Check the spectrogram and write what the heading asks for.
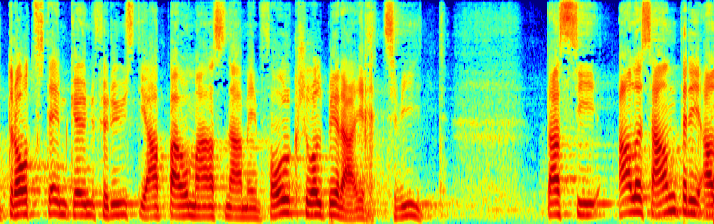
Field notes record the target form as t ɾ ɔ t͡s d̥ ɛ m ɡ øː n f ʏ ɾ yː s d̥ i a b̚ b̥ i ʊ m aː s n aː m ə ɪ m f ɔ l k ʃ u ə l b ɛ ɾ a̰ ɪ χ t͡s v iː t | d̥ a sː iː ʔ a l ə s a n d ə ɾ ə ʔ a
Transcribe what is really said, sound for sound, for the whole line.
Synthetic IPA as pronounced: t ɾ ɔ t͡s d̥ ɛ m ɡ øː n f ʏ ɾ yː s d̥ i a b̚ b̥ a ʊ m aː s n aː m ə ɪ m f ɔ l k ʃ u ə l b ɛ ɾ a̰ ɪ χ t͡s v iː t | d̥ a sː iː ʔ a l ə s a n d ə ɾ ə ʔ a

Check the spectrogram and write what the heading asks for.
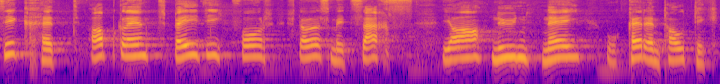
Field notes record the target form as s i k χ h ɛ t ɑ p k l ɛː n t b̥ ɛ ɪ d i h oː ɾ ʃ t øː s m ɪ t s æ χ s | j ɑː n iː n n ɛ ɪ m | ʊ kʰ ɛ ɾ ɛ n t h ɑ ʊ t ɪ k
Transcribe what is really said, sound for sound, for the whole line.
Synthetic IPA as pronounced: s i k χ h ɛ t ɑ p k l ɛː n t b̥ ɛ ɪ d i f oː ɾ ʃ t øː s m ɪ t s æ χ s | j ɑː n yː n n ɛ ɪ | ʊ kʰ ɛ ɾ ɛ n t h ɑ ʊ t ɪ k

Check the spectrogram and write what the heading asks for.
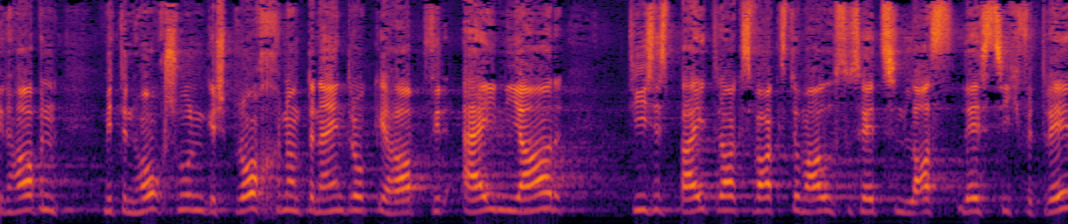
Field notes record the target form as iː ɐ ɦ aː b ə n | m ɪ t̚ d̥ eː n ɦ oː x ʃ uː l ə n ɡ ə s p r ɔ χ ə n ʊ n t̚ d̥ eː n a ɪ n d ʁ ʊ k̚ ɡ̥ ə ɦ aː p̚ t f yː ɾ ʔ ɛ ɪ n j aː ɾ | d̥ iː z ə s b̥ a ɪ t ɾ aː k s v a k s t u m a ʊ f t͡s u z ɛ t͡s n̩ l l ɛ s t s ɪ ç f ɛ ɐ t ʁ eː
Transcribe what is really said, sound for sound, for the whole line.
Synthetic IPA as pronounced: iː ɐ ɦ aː b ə n | m ɪ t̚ d̥ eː n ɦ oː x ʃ uː l ə n ɡ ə ʃ p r ɔ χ ə n ʊ n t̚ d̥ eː n a ɪ n d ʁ ʊ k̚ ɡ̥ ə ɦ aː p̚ t f yː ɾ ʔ a ɪ n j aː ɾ | d̥ iː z ə s b̥ a ɪ t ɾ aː k s v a k s t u m a ʊ s t͡s u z ɛ t͡s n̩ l l ɛ s t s ɪ ç f ɛ ɐ t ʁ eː

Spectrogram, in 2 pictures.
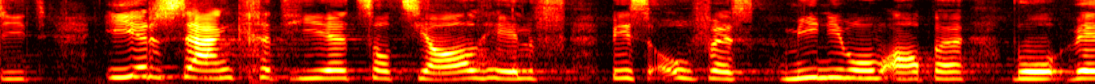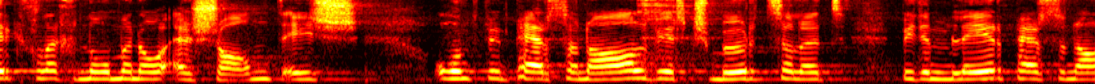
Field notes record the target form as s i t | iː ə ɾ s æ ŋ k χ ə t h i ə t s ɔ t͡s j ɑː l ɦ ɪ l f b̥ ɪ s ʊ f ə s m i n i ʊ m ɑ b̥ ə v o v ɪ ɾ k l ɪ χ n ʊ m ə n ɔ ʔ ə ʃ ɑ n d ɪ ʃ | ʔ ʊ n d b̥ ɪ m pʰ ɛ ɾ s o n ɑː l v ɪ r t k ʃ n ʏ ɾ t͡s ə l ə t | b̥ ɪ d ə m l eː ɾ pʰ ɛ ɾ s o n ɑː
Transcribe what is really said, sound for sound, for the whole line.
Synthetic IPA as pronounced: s i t | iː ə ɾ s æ ŋ k χ ə t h i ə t s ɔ t͡s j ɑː l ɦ ɪ l f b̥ ɪ s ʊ f ə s m i n i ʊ m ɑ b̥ ə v o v ɪ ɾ k l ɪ χ n ʊ m ə n ɔ ʔ ə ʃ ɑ n d ɪ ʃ | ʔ ʊ n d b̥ ɪ m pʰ ɛ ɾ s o n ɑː l v ɪ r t k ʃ m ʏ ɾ t͡s ə l ə t | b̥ ɪ d ə m l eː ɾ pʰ ɛ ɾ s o n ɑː

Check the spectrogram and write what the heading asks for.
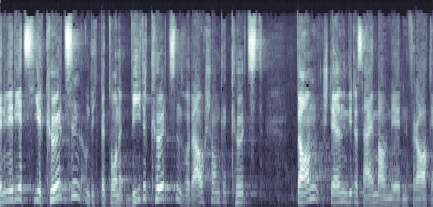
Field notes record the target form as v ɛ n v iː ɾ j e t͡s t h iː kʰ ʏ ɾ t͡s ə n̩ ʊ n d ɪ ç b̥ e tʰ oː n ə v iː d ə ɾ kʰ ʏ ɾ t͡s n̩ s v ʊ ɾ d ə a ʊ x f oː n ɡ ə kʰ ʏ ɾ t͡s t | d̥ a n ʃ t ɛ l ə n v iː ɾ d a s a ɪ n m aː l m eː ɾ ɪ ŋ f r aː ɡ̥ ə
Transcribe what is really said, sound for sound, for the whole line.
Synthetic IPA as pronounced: v ɛ n v iː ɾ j ɛ t͡s t h iː kʰ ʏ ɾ t͡s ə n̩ ʊ n d ɪ ç b̥ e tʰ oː n ə v iː d ə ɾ kʰ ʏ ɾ t͡s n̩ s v ʊ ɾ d ə a ʊ x ʃ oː n ɡ ə kʰ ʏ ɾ t͡s t | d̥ a n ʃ t ɛ l ə n v iː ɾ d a s a ɪ n m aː l m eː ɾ ɪ n f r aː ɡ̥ ə

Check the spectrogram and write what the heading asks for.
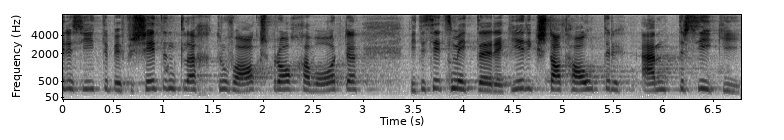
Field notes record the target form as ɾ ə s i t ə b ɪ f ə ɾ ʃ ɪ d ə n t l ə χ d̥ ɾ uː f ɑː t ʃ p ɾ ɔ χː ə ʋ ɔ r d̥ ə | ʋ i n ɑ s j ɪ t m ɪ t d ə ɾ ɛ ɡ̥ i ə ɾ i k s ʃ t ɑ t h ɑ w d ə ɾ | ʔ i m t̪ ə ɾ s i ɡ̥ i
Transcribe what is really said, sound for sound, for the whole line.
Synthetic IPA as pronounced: ɾ ə s i t ə b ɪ f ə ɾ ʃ ɪ d ə n t l ə χ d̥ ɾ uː f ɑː k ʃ p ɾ ɔ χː ə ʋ ɔ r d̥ ə | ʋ i d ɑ s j ɪ t͡s m ɪ t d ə ɾ ɛ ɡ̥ i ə ɾ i k s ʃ t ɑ t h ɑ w t ə ɾ | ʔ æ m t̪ ə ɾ s i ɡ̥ i

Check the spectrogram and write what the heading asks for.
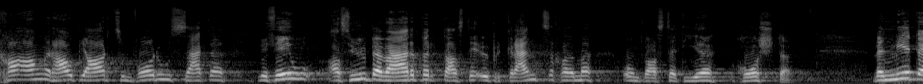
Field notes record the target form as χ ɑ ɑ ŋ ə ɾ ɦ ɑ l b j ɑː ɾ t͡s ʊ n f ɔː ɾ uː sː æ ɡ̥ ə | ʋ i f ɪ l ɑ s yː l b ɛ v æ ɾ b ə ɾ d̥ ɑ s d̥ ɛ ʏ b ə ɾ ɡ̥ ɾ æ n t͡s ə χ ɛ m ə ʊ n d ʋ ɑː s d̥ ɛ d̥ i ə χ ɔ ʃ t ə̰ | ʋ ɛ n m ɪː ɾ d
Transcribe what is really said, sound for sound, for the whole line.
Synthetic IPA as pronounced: χ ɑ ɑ ŋ ə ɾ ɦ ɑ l b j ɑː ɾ t͡s ʊ m f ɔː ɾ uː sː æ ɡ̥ ə | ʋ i f ɪ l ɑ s yː l b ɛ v æ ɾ b ə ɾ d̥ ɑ s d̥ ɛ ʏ b ə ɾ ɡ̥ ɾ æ n t͡s ə χ œ m ə ʊ n d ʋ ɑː s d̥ ɛ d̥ i ə χ ɔ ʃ t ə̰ | ʋ ɛ n m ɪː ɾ d

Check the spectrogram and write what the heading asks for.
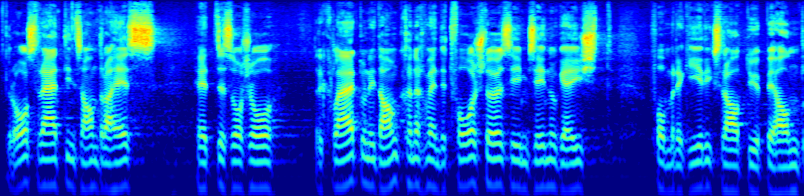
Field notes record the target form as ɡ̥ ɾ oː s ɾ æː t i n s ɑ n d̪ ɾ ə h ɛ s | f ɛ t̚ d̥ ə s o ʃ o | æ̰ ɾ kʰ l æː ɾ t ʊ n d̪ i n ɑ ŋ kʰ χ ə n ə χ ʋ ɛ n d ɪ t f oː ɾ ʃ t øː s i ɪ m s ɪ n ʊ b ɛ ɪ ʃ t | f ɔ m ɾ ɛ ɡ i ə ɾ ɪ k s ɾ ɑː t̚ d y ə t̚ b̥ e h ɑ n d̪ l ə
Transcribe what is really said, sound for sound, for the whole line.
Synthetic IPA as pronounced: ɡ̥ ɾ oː s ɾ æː t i n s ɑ n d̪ ɾ ɑ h ɛ s | h ɛ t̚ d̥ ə s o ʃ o | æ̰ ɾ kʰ l æː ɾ t ʊ n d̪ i d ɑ ŋ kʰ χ ə n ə χ ʋ ɛ n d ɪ t f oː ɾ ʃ t øː s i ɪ m s ɪ n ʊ ɡ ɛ ɪ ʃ t | f ɔ m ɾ ɛ ɡ i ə ɾ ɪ k s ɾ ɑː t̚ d y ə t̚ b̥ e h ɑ n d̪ l ə

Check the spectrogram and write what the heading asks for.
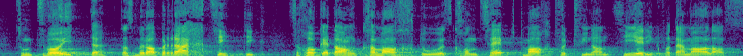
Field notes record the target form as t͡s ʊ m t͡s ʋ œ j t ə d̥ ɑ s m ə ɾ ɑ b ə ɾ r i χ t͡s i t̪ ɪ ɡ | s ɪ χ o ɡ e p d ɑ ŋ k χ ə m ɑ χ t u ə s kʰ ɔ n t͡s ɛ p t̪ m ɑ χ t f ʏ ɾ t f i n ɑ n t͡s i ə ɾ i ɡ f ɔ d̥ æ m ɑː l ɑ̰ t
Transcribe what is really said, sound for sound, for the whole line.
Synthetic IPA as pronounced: t͡s ʊ m t͡s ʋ œ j t ə d̥ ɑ s m ə ɾ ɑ b ə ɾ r æ χ t͡s i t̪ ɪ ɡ | s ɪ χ o ɡ e d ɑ ŋ k χ ə m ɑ χ t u ə s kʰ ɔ n t͡s ɛ p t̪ m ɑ χ t f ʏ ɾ t f i n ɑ n t͡s i ə ɾ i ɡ f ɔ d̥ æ m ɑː l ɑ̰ s

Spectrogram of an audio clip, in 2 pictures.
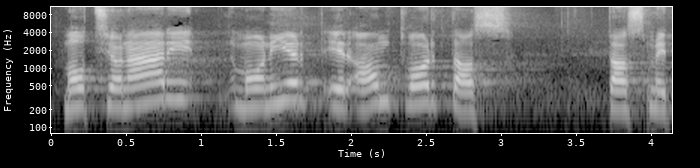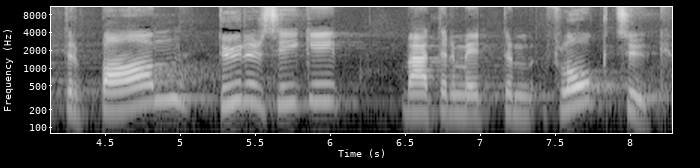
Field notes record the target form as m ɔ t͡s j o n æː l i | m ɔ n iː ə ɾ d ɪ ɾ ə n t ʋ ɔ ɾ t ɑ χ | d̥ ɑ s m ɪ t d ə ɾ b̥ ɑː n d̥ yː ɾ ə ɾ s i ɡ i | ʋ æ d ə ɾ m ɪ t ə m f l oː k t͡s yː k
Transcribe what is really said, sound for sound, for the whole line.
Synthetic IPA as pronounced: m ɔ t͡s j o n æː ɾ i | m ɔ n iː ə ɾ t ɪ ɾ ɑ n t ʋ ɔ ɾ t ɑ s | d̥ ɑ s m ɪ t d ə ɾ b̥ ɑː n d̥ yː ɾ ə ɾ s i ɡ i | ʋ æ d ə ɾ m ɪ t ə m f l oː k t͡s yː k

